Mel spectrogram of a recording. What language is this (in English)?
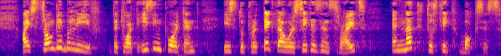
English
